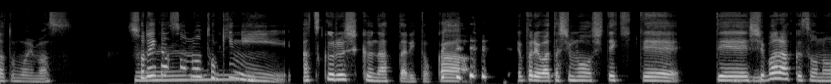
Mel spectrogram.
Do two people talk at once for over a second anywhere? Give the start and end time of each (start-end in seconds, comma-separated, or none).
1.3-2.6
